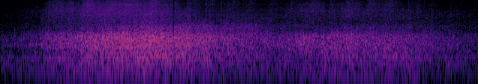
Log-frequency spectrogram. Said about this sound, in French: Elles arrivent au bord de la mer.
